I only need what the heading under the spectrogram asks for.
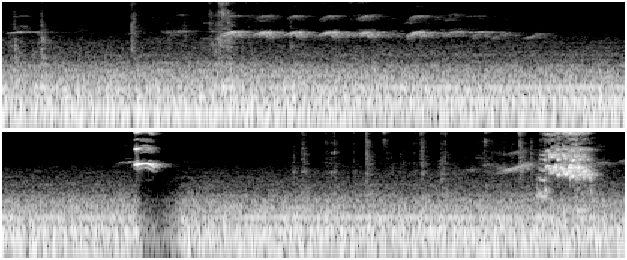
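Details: Black-capped lory calling when hungry: two sudden harsh, screechy bursts, one at mid-clip and one near the end. Earlier, a faint row of short repeated whistled chirps, likely another bird, sits over a steady low rumbling background.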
